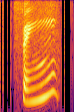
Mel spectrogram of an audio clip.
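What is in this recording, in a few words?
"sing2", Cantonese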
